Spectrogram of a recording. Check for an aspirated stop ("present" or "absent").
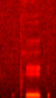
present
